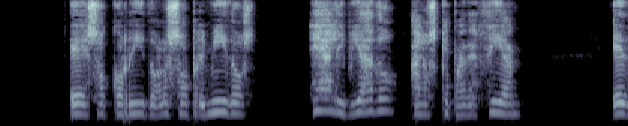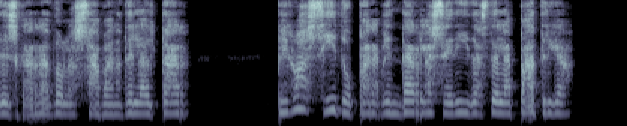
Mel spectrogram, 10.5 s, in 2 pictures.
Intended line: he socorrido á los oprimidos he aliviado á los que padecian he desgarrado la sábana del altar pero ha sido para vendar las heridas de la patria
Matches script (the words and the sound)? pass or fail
pass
